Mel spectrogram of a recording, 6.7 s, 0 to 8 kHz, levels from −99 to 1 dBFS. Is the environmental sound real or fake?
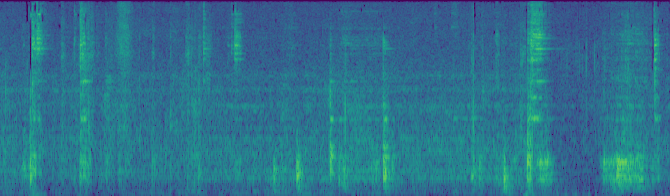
real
